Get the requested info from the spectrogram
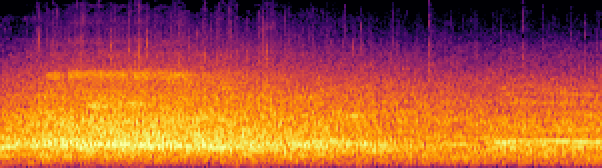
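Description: Basketball arena crowd noise: many voices cheering and shouting, swelling sharply in the first second or so and then easing off.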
